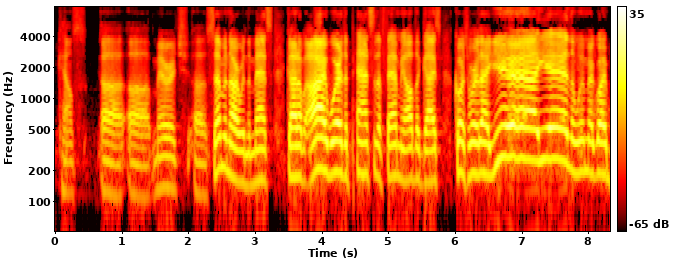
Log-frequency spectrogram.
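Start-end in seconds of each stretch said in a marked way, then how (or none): 3.8-5.2 a touch louder, puffed-up announcement; proud boast. Retold or imitated. Man boasts at seminar. 6.6-7.7 higher, louder cheer from the guys; cheering crowd. Retold or imitated.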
